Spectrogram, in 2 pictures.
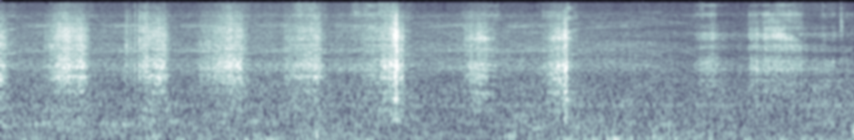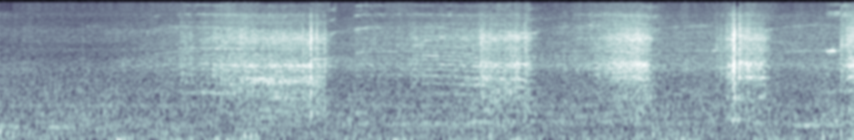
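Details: Temporal bone dissection near the mastoid tip: repeated rasping, grinding bursts with a faint steady hum as a surgical drill works through bone, sound changing, approaching the dural plate.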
